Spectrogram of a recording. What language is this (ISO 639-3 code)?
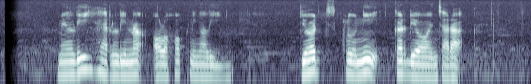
sun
